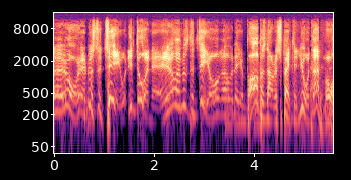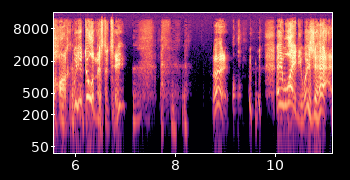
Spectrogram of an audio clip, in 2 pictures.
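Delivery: put-on Italian tough-guy voice. A guest shows off the impression done every time: Stallone impression, Italian voice. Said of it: "My Italian voice bemes more and more".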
